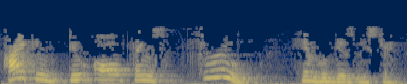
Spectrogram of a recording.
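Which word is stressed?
things. The word "things" carries the emphasis.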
